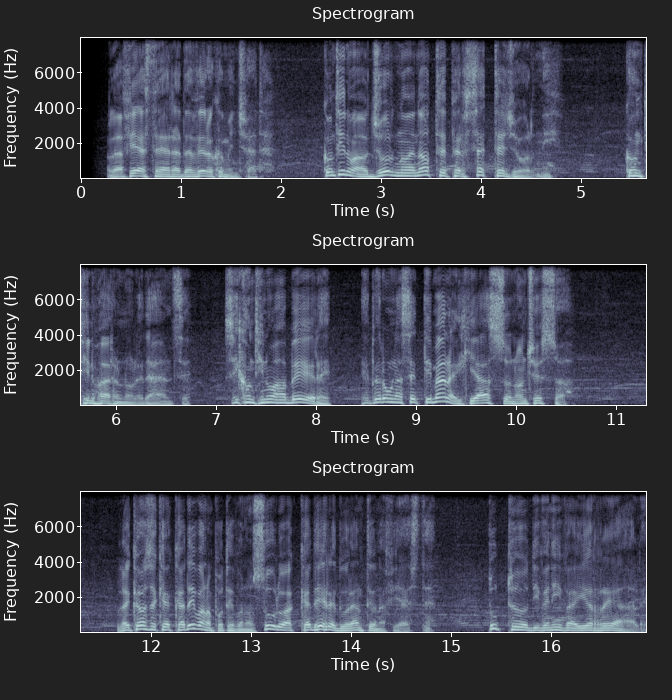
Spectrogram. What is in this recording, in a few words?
AUDIOBOOK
